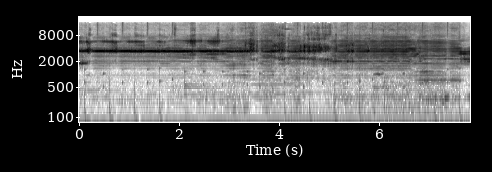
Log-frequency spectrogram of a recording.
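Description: Electric hair clippers trim a man's beard at a barber academy. A loud, continuous buzzing hum runs close by throughout, with faint crackling as the blades cut through the hair.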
